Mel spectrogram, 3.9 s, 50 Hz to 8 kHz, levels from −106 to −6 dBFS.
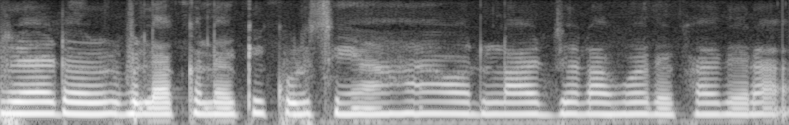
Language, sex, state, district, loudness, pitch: Hindi, male, Chhattisgarh, Raigarh, -16 LUFS, 235 Hz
